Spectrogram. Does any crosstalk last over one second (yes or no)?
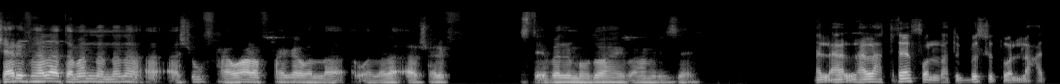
no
